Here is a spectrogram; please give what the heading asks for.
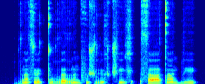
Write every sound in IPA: b r ã s ø tː u r ɐ r ɐ̃ ɡ f ø ʃ r ø x t͡ʃʰ ẽ x | s aː t ã ɡ b e

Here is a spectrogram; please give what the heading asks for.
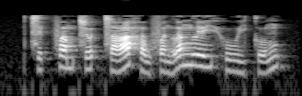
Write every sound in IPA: t͡s ɪ˨ k̚ f ɐ˧ m t͡s ɵ˨˥ t̚ t͡s aː˨˥ h ɐ˨˩ w f ɐ˨˩ n l ɐ˥ ŋ l e˧ j h uː˨˩ j k ʊ˨˥ ŋ

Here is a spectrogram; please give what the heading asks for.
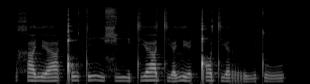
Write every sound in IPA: x a˦ lʲ aː˩˧˩ ǃ u˥˩ t iː˥˩ ɕ iː˧˩ tʲ aː˦ tʲ a˩˥ lʲ ɛ˩˧˩ ǃ ɔ˦ tʲ a˩˧˩ r iː˩˧ t uː˩˧

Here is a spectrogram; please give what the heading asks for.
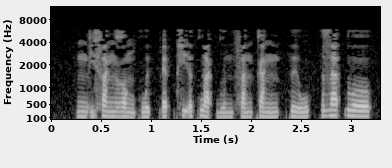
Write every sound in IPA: ŋ ə̰˧˥ j f a˧ ŋ ɣ ɔ˧˩ ŋ k w ɨ˨˩ p̚ ʔ ɛ˦˥ p̚ x ḭ˧˥ ə̯ k w a˨˩ k̚ ɣ ṳ˨˩ n f a˧ n k a˧ ŋ n ə˦˥ t̚ t̪ ɨ˨˦ w | z a˦˥ t̚ v o˧

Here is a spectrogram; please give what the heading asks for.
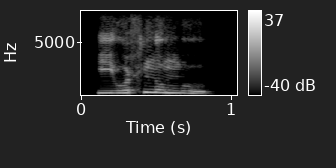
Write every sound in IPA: j u ħ n o m u

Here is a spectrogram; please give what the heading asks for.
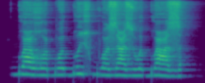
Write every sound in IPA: ɡʷ ɑ ʁʷ ɑ b ɔ ə̯ ɡʷ i x b w ɔ z ɑ z w ə ɡʷ ɑ z

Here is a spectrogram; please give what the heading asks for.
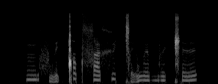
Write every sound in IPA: ŋʷ ə xʷ ḛ ǃ ə tˤ s ɐ x y ǀ ḛ w ø b ɘ ǁ ɘ

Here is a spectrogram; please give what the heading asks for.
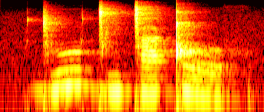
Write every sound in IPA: ɡ͡ǀ u ɡ͡ǀ i ǀ a ǃ o x

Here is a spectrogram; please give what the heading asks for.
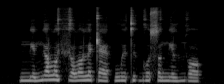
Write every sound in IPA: mʲ a mʲ æ lˠ u fʲ u lˠ ʉ l æ ʈ æ | w ʏ t̪ ʉ ɡ o s ɔ mʲ æ l ʎ ɔ

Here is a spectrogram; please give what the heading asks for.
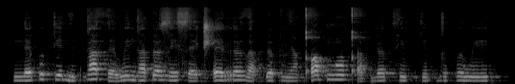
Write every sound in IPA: ŋ ɛ˨˦ p ɵ˦ k e˧ d̪ ẽ˨ p ɡ a˦ θ ɛ˨ w ẽ˦ ɡ a˧ ɗ œ˦ z e˧ s ɛ˨ t͡ʃʼ ɛ˦ r œ˦ ð a˨ p ɗ œ˧ p v ẽ˨ qʼ ɔ˦ p ŋ ɔ̃˦ qʼ e˨ p j œ˦ t̪ʰ ẽ˦ p k ẽ˧ p ɡ ɵ˦˨ p ɵ˦ w ẽ˦

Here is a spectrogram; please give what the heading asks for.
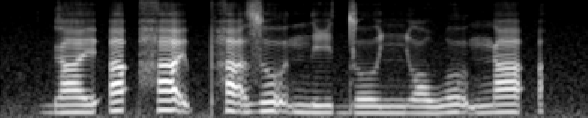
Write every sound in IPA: ɡ a˨ ɪ̯ ʔ ä˦ ʔ h a̰˦˨ ɪ̯ pʰ ä̰˦˨ z o̰˦˨ ʊ̯ n i˨ d o˨ ʊ̯ ɲ ɔ˨ w o̰˦˨ ʊ̯ ŋ ä˦ ʔ

